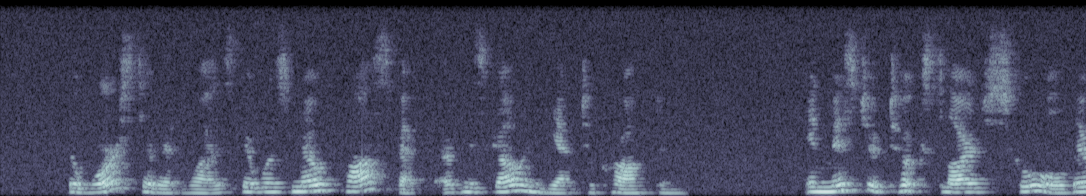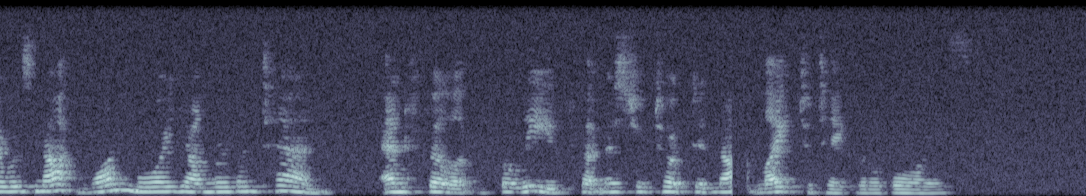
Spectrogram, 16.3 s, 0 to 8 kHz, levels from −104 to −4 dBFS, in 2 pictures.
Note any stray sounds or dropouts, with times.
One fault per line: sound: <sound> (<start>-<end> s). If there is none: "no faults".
sound: dropout (13.6-13.7 s)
